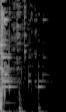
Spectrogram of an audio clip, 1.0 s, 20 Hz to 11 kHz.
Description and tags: Common tumbler-style drinking glass being broken with a ball peen hammer. Close miked with Rode NT-5s in X-Y configuration.
hammer, tumbler, break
